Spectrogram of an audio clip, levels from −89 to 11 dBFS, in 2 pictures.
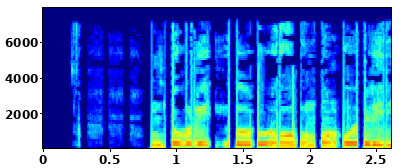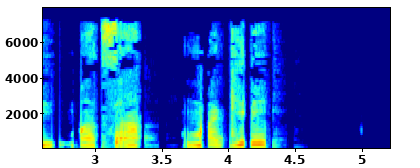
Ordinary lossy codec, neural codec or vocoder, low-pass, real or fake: MP3, 32 kbps; none; 7.2 kHz; real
